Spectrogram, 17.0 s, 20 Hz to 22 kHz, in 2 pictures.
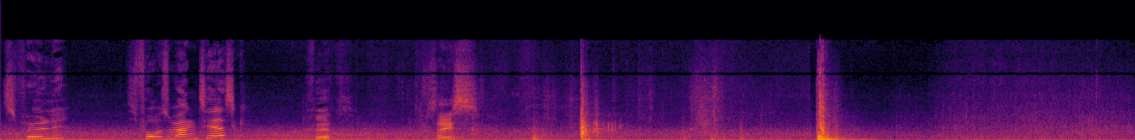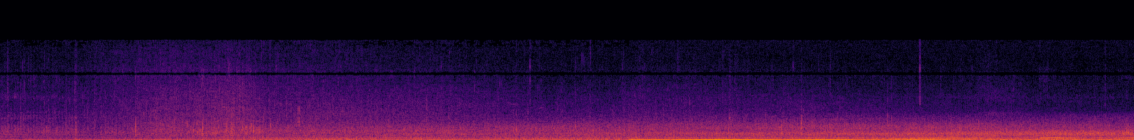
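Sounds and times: car door slamming: 4.0s - 4.7s, 6.1s - 6.7s
car driving off: 4.9s - 17.0s.

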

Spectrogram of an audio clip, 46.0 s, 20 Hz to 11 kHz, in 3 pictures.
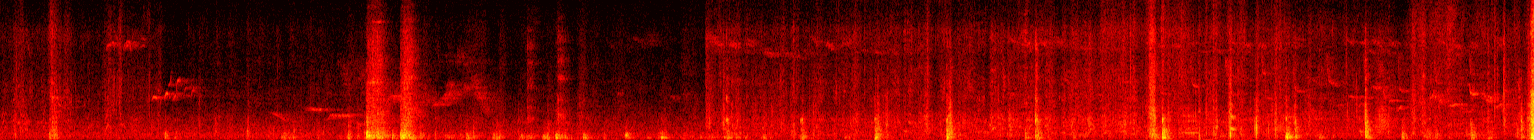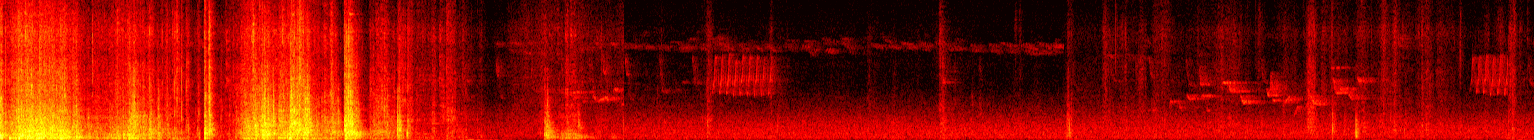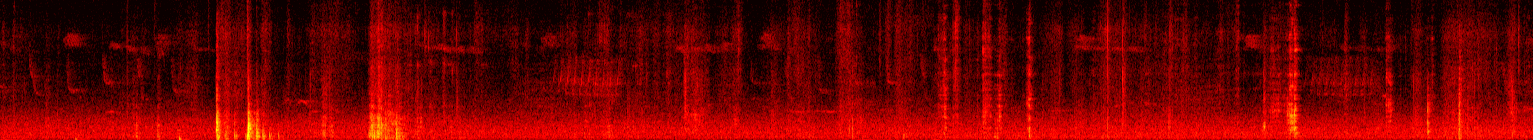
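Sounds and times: birds chirping faintly: 0.0s - 46.0s
stones clattering and scraping: 7.1s - 20.2s.

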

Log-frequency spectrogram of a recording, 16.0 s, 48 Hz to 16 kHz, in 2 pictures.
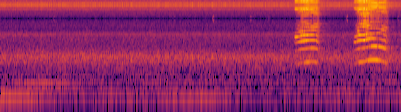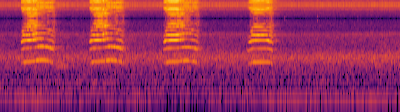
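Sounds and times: peacock calling: 5.9s - 12.2s, 12.9s - 13.7s.

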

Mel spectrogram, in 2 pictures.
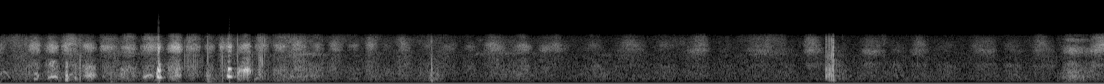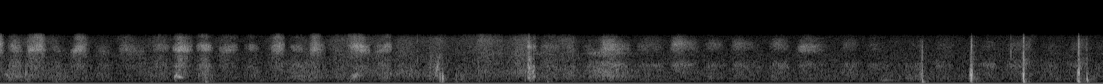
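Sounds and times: baby breathing through nose: 0.0s - 22.0s.

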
